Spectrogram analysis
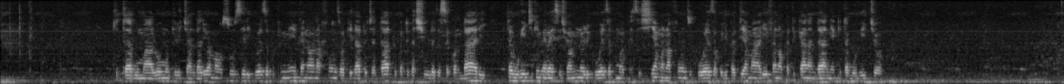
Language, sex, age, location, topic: Swahili, male, 18-24, Dar es Salaam, education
